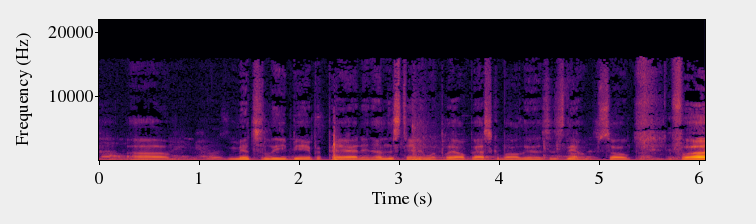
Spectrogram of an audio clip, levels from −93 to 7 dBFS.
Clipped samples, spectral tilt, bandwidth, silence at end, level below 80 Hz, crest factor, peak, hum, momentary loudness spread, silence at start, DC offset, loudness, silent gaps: under 0.1%; -5 dB/octave; 16 kHz; 0 s; -52 dBFS; 22 dB; -6 dBFS; none; 9 LU; 0 s; 1%; -33 LUFS; none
